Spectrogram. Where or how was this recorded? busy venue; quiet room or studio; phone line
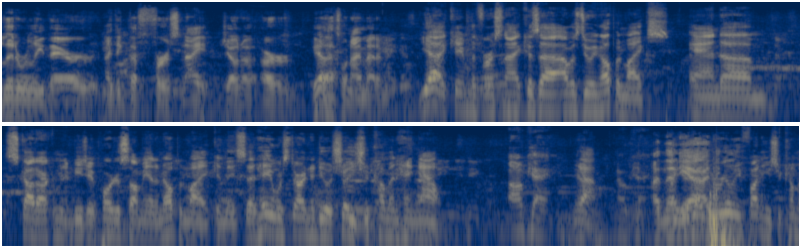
busy venue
